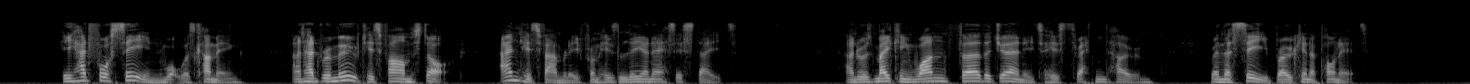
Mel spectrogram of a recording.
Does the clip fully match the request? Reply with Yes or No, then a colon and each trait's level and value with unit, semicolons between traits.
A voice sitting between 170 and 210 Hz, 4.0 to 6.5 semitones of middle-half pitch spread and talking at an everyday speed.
No: low, 115 Hz; average, 5.0 semitones; average, 145 wpm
